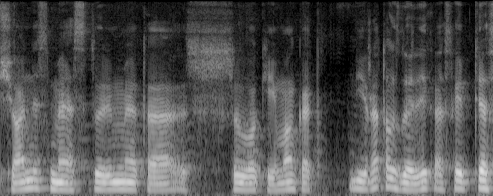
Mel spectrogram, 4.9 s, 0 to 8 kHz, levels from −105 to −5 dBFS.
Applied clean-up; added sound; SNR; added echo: neural separator model SepFormer DNS4.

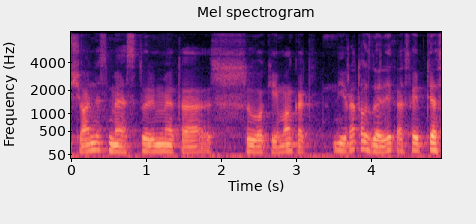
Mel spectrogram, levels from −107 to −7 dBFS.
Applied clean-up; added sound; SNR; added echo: none; none; none; none.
